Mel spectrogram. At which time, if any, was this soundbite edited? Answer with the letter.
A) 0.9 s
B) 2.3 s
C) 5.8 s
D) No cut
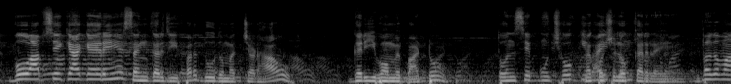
C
